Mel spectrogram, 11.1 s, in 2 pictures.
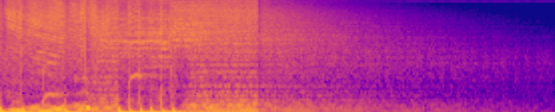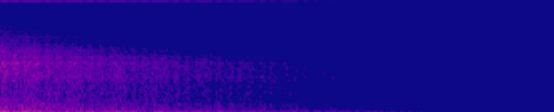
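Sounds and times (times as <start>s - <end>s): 
instrumental EDM at 140 BPM: 0.0s - 4.2s.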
